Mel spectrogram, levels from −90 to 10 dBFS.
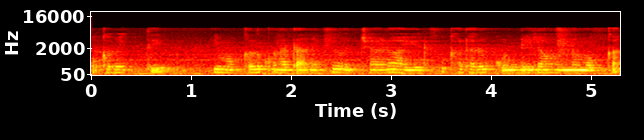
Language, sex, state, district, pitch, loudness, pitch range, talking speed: Telugu, female, Andhra Pradesh, Krishna, 170 Hz, -16 LUFS, 165-185 Hz, 160 wpm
